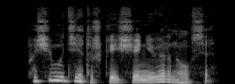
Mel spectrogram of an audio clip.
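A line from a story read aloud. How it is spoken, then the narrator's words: Barely audible voice. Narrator (Russian): Едва слышно раздался голос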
